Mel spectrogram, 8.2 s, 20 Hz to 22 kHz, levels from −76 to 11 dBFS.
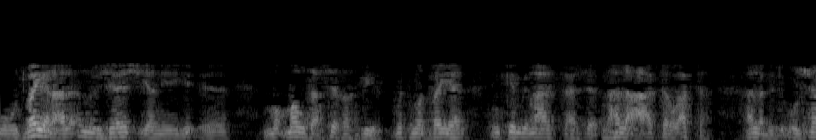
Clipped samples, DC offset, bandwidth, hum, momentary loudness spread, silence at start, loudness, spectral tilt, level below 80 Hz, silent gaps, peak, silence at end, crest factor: under 0.1%; under 0.1%; 3.5 kHz; none; 14 LU; 0 s; -35 LUFS; -5.5 dB/octave; -62 dBFS; none; -14 dBFS; 0 s; 22 dB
